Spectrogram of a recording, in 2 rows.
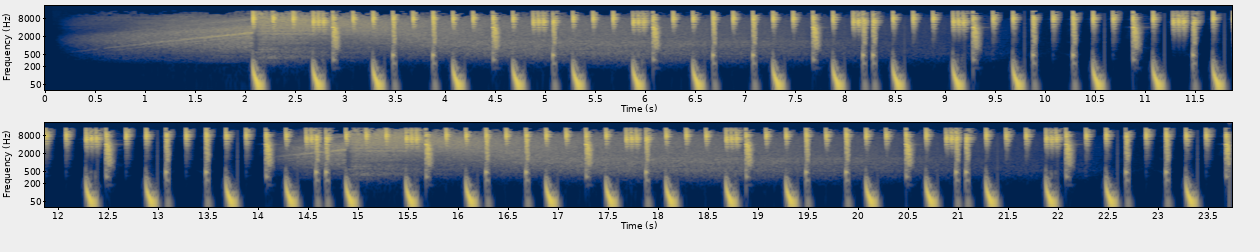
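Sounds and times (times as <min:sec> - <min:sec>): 
percussion: 0:01.2 - 0:23.7.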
